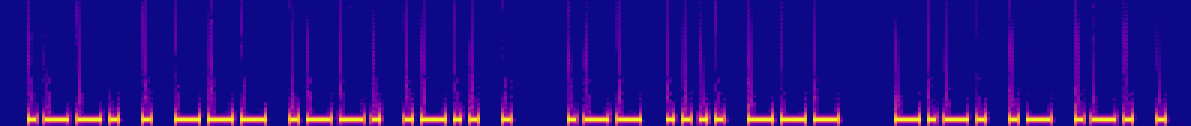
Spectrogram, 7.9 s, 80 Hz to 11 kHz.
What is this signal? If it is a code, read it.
Morse code, heard as a keyed tone, about 22 wpm, 700 Hz. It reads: PEOPLE WHO CARE
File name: Sentences with 7-Word Phrases - 22wpm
